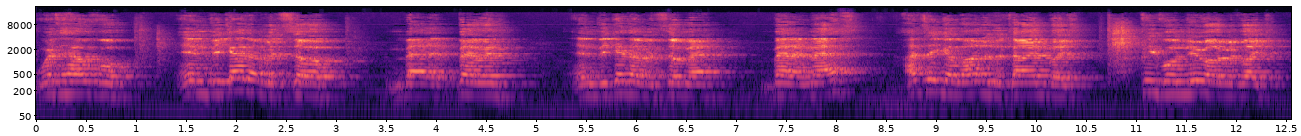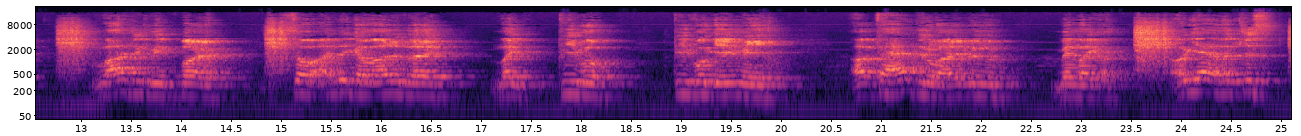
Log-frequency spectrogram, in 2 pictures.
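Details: 24-year-old man with lifelong spastic quadriplegic cerebral palsy, born prematurely weighing 2 lb 4 oz; real patient; dysarthria (cerebral palsy).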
